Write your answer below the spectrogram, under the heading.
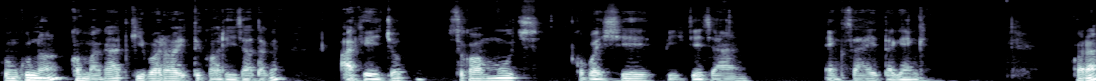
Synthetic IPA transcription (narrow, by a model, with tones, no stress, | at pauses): ko˨ŋku˦no˨kɔ˨ma˨ɡa˦tki˦ba˦ɾɔ˦ɪk̚tɪ˦kɔ˨ɾi˨t͡ʃɔ˦ta˦kɛ˦ | a̰˨ke˨t͡ʃo˦p̚ | sɔ˦kɔ˦mʊ˦t͡ʃko˨pa˨ʃe˦pi˨e˨t͡ʃa˦ŋ | ɛŋsa˦ɪta˨ɡɛŋɡɛ | kɔ˨ɾa˦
